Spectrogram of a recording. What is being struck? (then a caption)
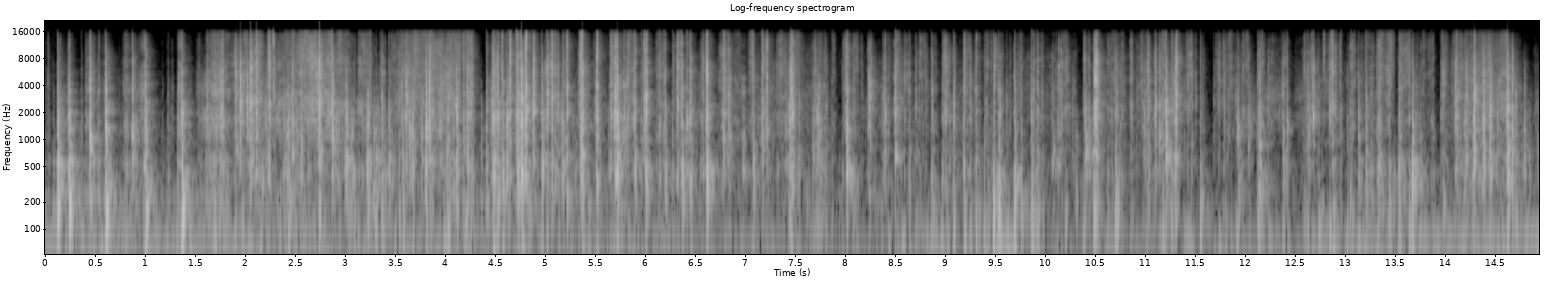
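Plastic confectionery bag. A hand-sized printed plastic Milkybar sweet packet, with its contents inside, is crinkled, scratched and squeezed by fingertips and nails. The result is a steady stream of bright, crisp crackling and scratching, dense with short rustling bursts and little low end.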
